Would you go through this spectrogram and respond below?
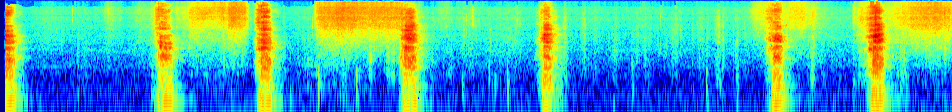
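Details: Dog with repeated snorting inward gasps, roughly one a second in bursts. Reverse sneezing recurred many times one night when guests visited, phlegm came up, it seemed distressing, and it subsided next day.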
